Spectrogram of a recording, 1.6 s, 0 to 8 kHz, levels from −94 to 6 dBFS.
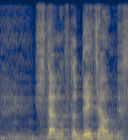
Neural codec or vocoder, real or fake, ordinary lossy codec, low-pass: codec, 16 kHz, 16 kbps, FunCodec, trained on Chinese and English, 50 frames a second; fake; none; none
